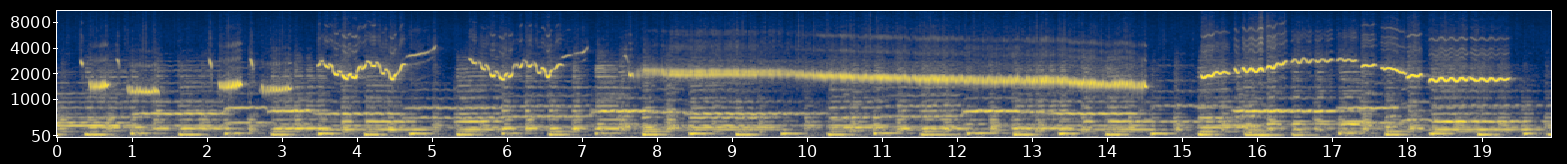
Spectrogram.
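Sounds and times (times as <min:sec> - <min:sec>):
person whistling an imitation of an American thrush song: 0:00.0 - 0:19.9
steady instrumental accompaniment: 0:00.0 - 0:19.9.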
